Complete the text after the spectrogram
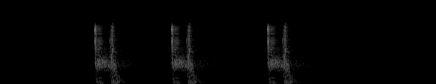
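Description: Short electronic notification chimes ring out in quick pairs.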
